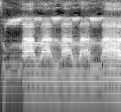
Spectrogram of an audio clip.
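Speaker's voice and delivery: la-la-la of someone refusing to hear; mock not listening. Podcaster imitating folks who won't listen, mock la-la chant. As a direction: imitate people drowning out what they're told.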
